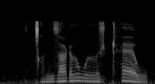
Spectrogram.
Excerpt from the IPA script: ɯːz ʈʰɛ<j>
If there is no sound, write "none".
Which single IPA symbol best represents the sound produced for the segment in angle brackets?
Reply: w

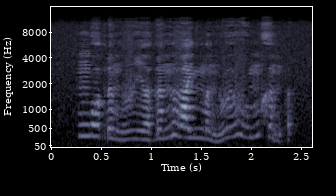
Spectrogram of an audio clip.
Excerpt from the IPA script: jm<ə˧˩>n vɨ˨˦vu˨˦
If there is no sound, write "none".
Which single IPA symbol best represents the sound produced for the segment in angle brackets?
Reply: ə˧˩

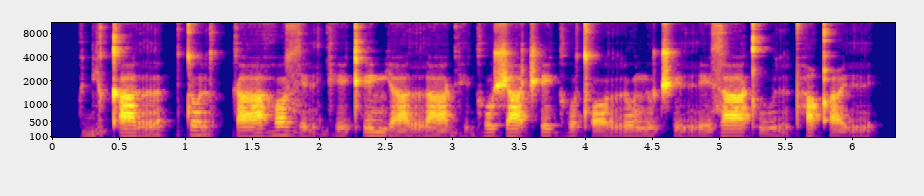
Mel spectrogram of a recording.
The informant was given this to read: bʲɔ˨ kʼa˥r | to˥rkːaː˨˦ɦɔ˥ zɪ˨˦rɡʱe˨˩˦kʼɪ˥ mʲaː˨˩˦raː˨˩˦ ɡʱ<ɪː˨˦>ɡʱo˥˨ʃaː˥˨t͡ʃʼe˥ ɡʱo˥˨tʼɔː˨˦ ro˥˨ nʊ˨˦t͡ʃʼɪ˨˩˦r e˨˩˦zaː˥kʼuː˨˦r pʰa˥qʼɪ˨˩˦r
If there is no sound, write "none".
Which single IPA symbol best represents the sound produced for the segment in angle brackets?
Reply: ɪ˨˦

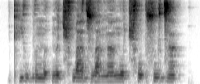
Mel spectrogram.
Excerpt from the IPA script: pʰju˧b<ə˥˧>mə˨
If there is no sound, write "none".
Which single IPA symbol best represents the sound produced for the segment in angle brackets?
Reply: ə˥˧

